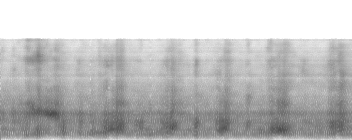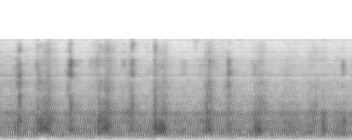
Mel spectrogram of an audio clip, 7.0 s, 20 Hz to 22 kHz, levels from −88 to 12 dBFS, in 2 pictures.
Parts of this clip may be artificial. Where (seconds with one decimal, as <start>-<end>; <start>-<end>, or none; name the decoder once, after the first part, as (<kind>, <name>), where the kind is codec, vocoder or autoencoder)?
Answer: 0.0-7.0 (vocoder, Vocos)

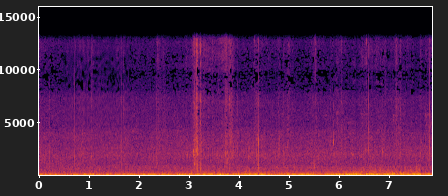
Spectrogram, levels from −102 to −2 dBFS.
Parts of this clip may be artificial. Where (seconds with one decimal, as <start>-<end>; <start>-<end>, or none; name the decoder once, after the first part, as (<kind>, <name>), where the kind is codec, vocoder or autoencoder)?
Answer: 0.5-1.8 (vocoder, Vocos)

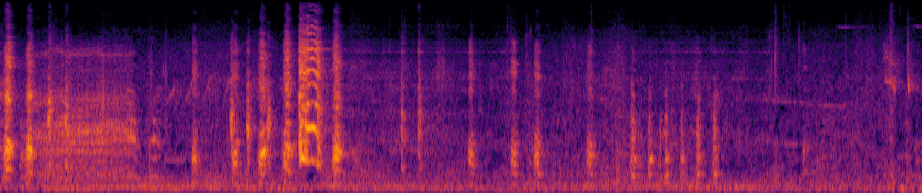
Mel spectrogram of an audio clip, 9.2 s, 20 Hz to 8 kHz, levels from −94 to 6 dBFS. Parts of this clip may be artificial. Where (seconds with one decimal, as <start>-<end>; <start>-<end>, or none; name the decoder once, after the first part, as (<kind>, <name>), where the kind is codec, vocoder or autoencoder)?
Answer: 3.4-5.2 (codec, DAC); 6.4-7.7

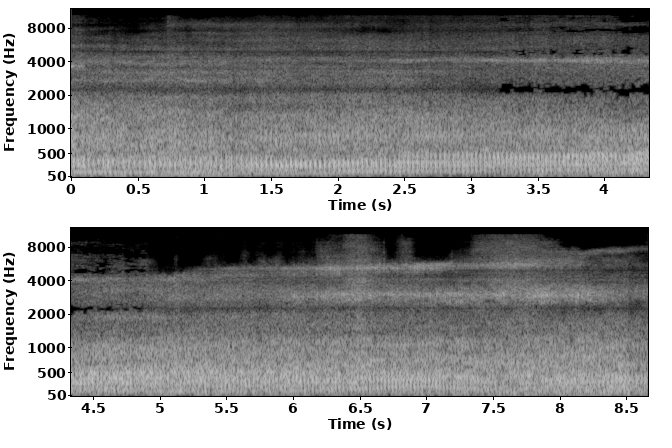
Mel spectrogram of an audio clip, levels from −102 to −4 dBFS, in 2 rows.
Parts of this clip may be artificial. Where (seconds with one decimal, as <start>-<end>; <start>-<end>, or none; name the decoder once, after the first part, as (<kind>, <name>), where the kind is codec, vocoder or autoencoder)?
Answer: 0.0-3.2 (autoencoder, DAC-VAE); 4.9-8.7

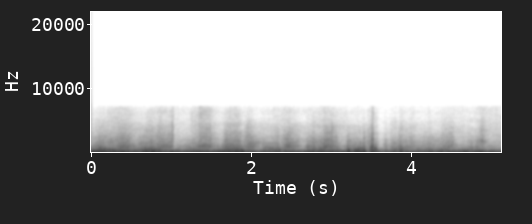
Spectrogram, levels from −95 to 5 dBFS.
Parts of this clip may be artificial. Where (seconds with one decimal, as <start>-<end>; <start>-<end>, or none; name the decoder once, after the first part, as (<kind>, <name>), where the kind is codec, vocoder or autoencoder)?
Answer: 0.0-5.1 (codec, SNAC)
